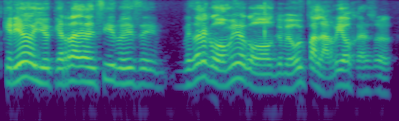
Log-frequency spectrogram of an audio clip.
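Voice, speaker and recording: A man's voice: a little high, expressive, fast talker. A man with an Argentine Spanish accent, telling joking anecdotes to a class. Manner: chatty, joking, with frequent restarts. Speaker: teacher.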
